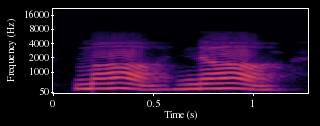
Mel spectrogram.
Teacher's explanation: म, न, ये सब नेजल साउंड्स हैं ना, नाक से हवा निकलती है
